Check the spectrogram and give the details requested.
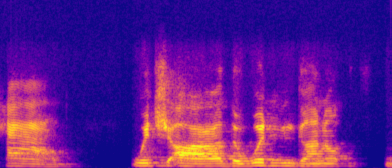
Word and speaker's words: gunwale: which are the wooden gun. How do you pronounce that? Gun, that's what. Yeah, I used to say gunwales, and I knew that was wrong.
